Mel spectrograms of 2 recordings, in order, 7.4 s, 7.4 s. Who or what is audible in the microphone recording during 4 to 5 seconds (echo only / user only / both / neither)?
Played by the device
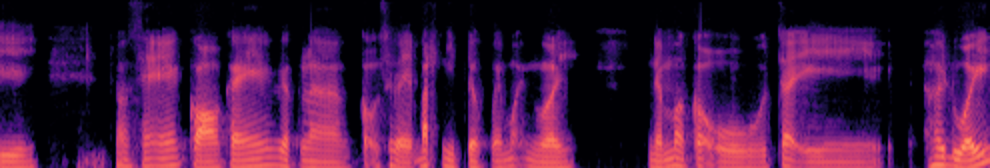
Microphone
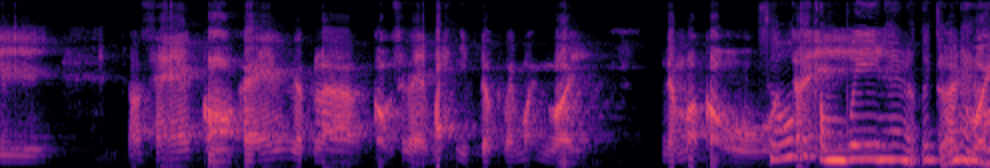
echo only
